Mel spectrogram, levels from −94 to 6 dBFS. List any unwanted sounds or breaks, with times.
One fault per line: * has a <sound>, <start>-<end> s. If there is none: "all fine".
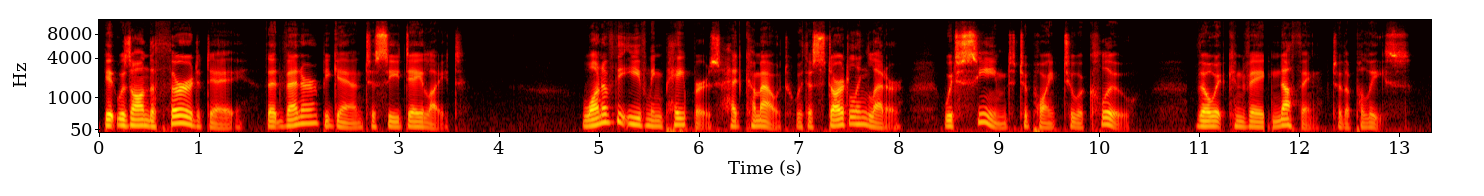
* has a dropout, 11.6-11.7 s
